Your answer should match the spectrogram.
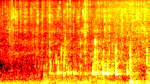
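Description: Tomatoes sauté in a hot frying pan with a continuous crackling sizzle and scraping stir noises that grow slightly louder, with no talking.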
